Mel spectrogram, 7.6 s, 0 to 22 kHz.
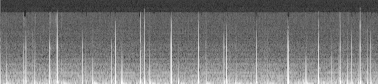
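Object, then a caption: Metal and plastic microphone capsules. Long acrylic nails tap and scratch on the sides of the two small hollow metal and plastic microphone capsules of a Tascam DR-40 recorder. About twenty sharp, dry clicks land in an irregular pattern, each dying away almost instantly. Soft scratching and a low, steady hum run underneath.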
